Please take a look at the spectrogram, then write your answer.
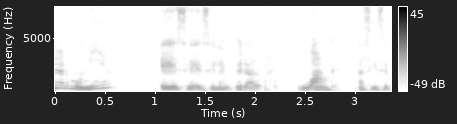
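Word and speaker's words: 王: Wang, así se pronuncia este carácter.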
